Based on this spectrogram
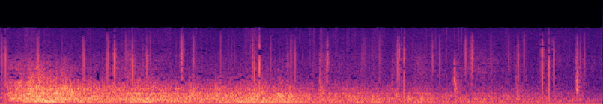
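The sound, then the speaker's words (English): On a stormy night at an old house hideout in Illinois, a rumbling roll of thunder swells early and slowly fades beneath steady, hissing rain, with scattered sharp drips and patters continuing throughout; no voices. “An eerie, stormy night at the former hideout of Professor Horn in Illinois.”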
